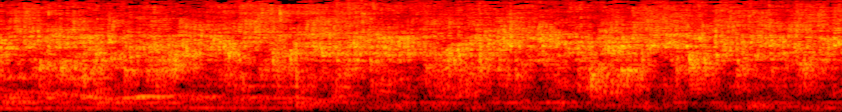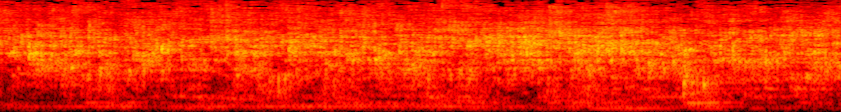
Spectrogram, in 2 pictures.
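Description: Taro drink being poured from a cup through a mesh strainer bag into a plastic jug, the liquid running and splashing steadily.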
